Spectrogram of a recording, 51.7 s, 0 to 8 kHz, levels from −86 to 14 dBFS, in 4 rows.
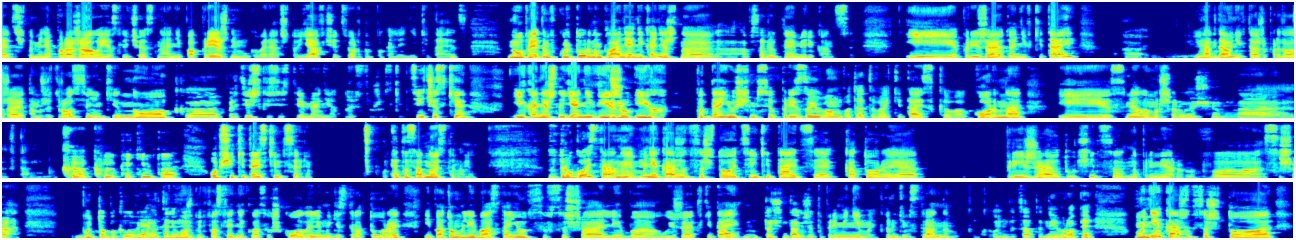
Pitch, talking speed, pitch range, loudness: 130 Hz, 145 wpm, 120-150 Hz, -17 LUFS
